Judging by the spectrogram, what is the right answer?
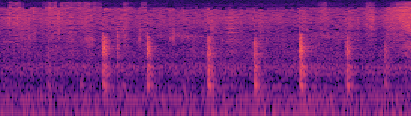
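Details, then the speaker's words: Renault Fluence front end rocked by hand: sharp knocks at about three per second, one per push; a loose clunk in the steering, owner suspects the rack or the tie rod/end under the boot, not confirmed. "атаю вот так такое ощущение что стук в рейке если беру колесо и Шатаюсь стороны в сторону небольшой штучек тоже есть где-то вот под пыльником где-то там то есть наконечник сам по себе стучит как бы на отбоя вправо влево"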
